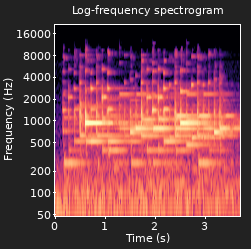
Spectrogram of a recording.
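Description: Ringtone on an iPhone X running iOS 11, a bright chiming melody of plucked, bell-like notes rising and repeating in a lilting pattern, clear and alone.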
